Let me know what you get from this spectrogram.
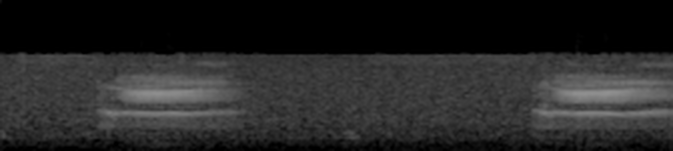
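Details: A blue wildebeest (brindled gnu) in the open areas of Kruger National Park gives two nasal, droning calls, each under a second long, about two seconds apart.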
